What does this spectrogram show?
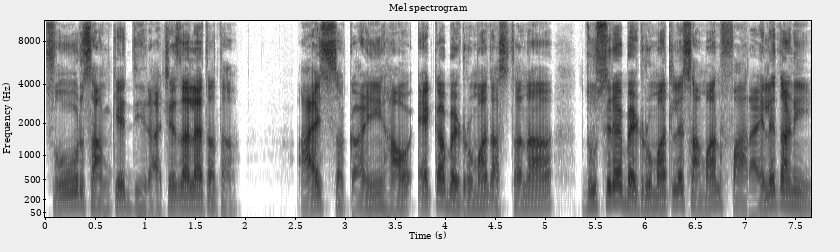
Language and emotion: Goan Konkani, disgusted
